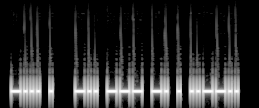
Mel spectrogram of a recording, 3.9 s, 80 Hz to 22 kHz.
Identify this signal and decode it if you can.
Morse code, heard as a keyed tone, about 25 wpm, 700 Hz. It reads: BE DONE?
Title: Sentences from Top 1000 Words - Review Part 4 - 25wpm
